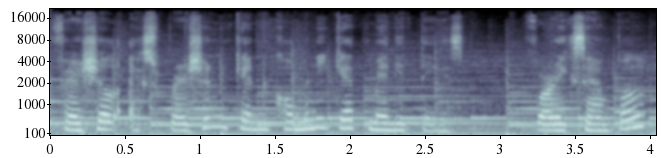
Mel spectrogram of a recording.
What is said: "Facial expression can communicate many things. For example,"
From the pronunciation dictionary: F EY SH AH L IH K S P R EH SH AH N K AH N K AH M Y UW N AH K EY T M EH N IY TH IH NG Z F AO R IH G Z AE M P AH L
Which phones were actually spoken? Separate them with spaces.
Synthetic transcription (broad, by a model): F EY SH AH L IH K S P R EH SH AH N K AH N K AH M Y UW N AH K EY T M EH N IY T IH NG S F AO R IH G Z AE M P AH L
